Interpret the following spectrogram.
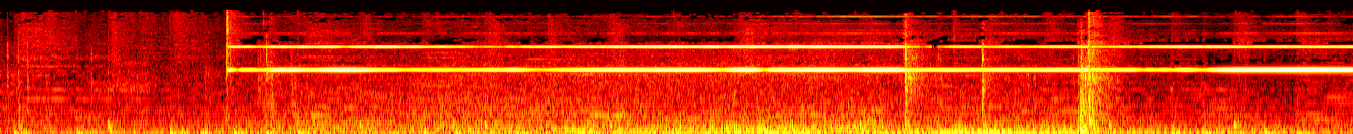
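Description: Homemade clothespin door alarm's small battery-powered buzzer sounding a continuous high-pitched beep, set off as the door is opened. It starts about two seconds in and holds steady. Two brief knocks come near the end, with background music underneath.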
